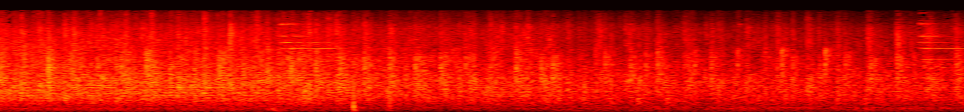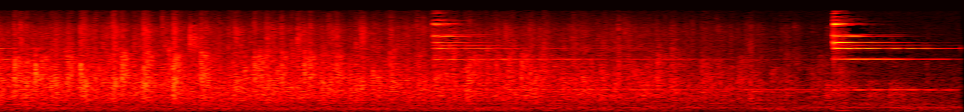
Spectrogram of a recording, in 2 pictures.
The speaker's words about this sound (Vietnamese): Ngưỡng mong Hòa Thượng quan hỷ chứng minh, toàn thể đạo tràng dương cao một tràng pháo tay để cung đón Hòa Thượng Quang Lâm.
